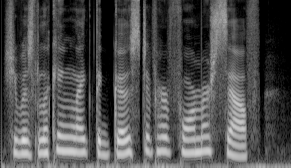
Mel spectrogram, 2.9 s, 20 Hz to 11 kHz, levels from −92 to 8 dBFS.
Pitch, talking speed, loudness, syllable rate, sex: 225 Hz, 205 wpm, -16 LUFS, 4.7 syllables/s, female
